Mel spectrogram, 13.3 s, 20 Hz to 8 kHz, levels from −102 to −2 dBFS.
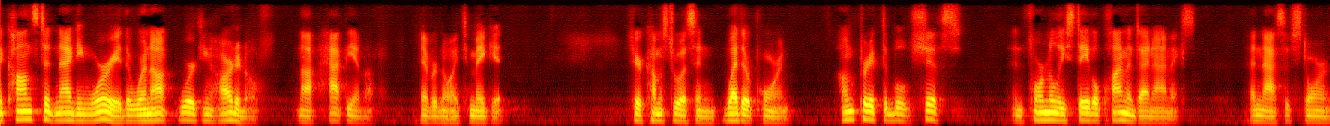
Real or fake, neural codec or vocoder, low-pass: fake; codec, 24 kHz, 0.9 kbps, WavTokenizer, large speech release; 7.2 kHz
